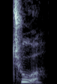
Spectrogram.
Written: ture

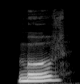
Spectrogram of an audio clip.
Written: mauve

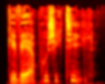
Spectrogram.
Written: geværprojektil

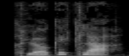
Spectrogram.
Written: klokkeklar

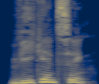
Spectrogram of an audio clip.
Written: WEEKENDSENG

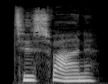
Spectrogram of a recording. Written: tidssvarende

